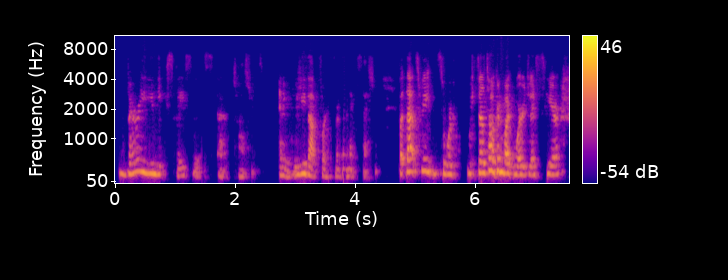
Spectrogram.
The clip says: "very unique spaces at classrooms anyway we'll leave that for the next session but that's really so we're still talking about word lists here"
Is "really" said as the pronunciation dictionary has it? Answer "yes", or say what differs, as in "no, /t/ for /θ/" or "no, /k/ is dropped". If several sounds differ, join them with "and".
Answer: no, /w/ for /ɹ/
